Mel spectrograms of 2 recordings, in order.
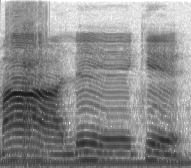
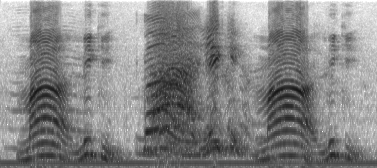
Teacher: عربی میں لے نہیں ہوتا ہے, لی. زیر ہے تو لی, لی. اس کے بعد کاف کے نیچے بھی زیر ہے تو کی, کی.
